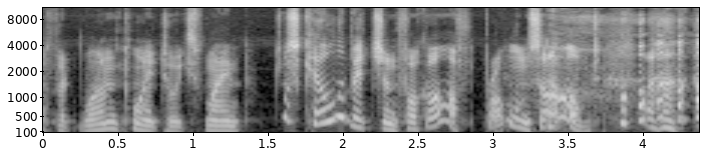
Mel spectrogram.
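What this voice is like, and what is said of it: Poor put-on Derry accent. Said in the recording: “That was a terrible Derry accent.”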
